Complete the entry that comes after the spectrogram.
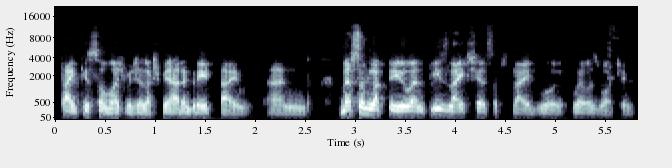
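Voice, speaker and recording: A man with an Indian accent chatting casually as an interview guest, halting and candid as he searches for words. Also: low-pitched, slightly rough, dry recording, narrow, tinny audio. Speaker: singer-songwriter guest.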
